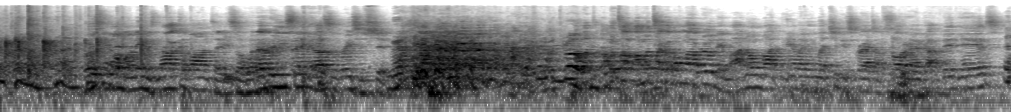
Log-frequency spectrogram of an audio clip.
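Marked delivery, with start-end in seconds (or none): 5.0-7.5 loud high burst of laughter. Real, not acted. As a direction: crack up loudly at the joke. Laughs at own joke.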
